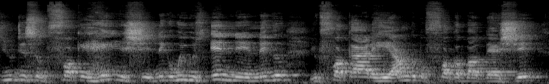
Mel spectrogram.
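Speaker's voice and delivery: squaring up to the big bouncer, yelling; retold heated yell. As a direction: stand your ground and yell it in his face. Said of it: "I said".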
